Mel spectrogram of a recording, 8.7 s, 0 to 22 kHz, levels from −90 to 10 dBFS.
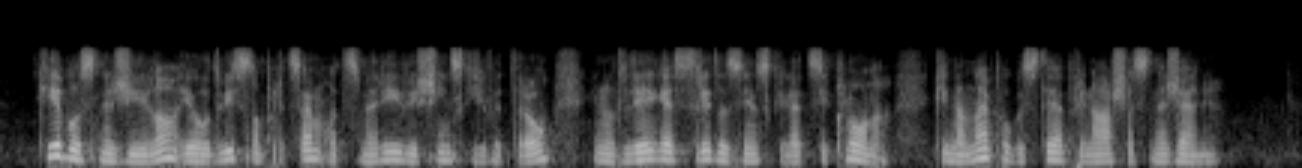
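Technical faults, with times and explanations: Throughout, AMR wideband (HD Voice) codec: heavily rough, raspy model-coded speech, fitting its lowest 6.6 kbit/s mode; unlike narrowband AMR, sound extends to 7.3 kHz, then stops dead.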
